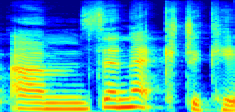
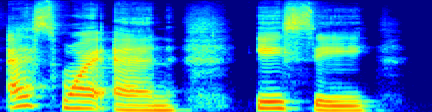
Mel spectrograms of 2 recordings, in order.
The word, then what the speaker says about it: synecdoche: And it's very close to synecdoche, is how Oxford would tell you to pronounce it. So this is synecdoche, synecdoche.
